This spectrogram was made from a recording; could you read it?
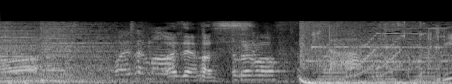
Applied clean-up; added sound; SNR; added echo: none; none; none; none.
